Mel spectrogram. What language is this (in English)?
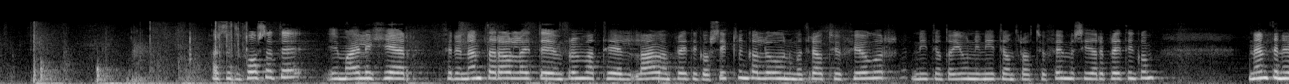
Icelandic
